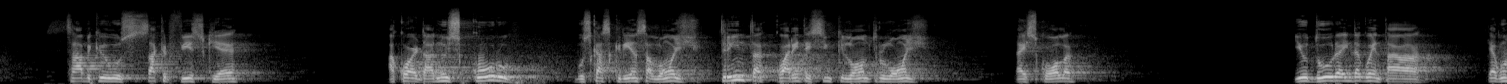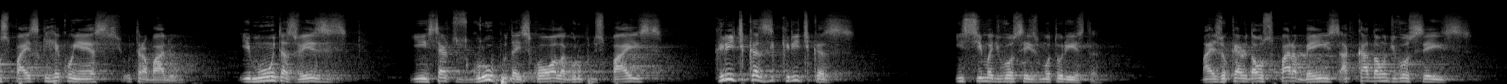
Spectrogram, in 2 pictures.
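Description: No technical faults can be heard anywhere in the recording; the signal holds steady throughout with nothing interrupting or degrading it.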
